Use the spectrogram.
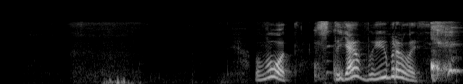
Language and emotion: Russian, positive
